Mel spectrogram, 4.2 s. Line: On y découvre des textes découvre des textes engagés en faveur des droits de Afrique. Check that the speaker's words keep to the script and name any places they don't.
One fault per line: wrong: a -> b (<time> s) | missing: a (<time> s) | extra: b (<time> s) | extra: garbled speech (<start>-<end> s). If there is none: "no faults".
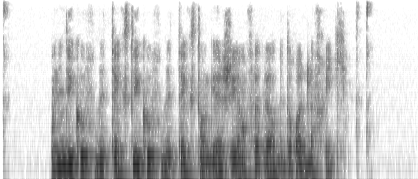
no faults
